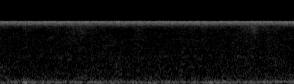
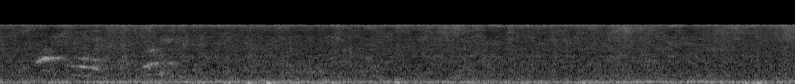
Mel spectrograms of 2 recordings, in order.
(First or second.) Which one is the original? first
